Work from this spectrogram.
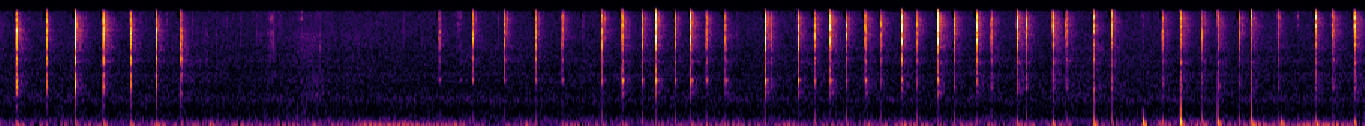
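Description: Fingertips and nails tap and scratch the white plastic lid and sides of a small round glass jar held in the hands. Crisp, sharp clicks come in quick, irregular bursts of about four per second, with a brief stretch of softer scratching near the two-second mark. A low, steady hum sits underneath throughout.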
